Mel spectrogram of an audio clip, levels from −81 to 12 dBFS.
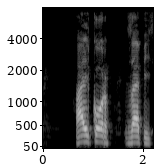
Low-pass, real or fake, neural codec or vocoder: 7.2 kHz; real; none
